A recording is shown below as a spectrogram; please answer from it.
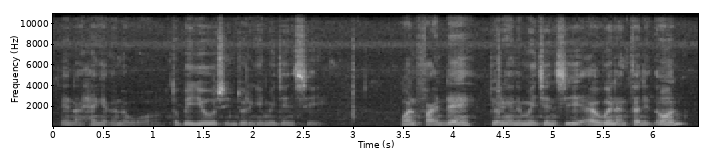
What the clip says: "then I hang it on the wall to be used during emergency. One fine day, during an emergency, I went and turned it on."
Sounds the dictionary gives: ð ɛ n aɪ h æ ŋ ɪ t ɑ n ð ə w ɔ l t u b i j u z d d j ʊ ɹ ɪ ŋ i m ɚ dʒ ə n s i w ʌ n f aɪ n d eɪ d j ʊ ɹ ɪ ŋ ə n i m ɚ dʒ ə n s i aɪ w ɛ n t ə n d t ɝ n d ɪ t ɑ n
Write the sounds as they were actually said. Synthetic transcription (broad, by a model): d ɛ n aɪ h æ ŋ ɪ t ɑ n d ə w ɔ l t u b i j u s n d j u ɹ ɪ ŋ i m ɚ dʒ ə n s i w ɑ n f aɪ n d eɪ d j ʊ ɹ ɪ ŋ ə n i m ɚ dʒ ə n s i aɪ w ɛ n ə n t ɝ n ɪ t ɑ n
